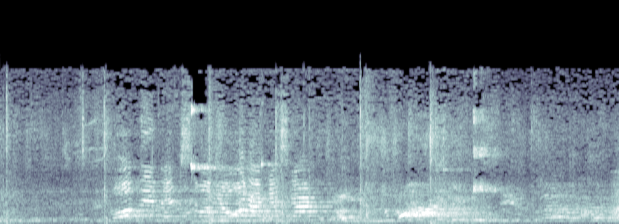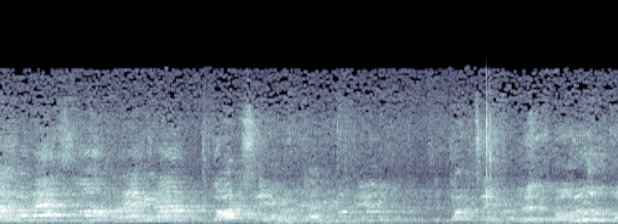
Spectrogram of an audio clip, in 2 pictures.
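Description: Sports shoes squeak on a hard floor.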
